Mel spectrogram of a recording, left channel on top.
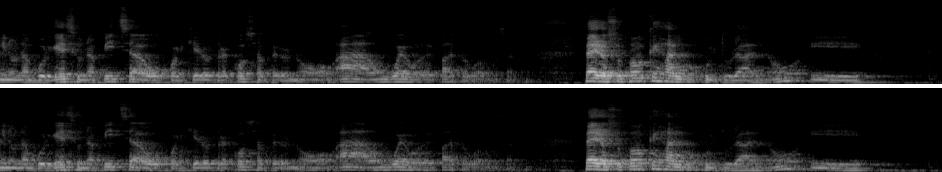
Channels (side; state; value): both; normal; correlation 0.77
